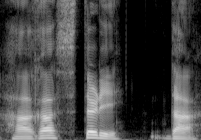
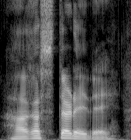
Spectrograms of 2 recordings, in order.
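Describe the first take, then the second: First: "steri" said slowly with a short i ending; teacher contrasts "steri" with "stere"; feminine form, steri. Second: "stere" said as stere-day, open e; teacher models "Hara stere de" for a boy; masculine form, stere. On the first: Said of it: "So stere changes to steri". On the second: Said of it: "masculine form". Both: Shown as a demonstration.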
